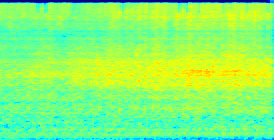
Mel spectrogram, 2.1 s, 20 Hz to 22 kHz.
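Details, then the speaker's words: 2007 Chrysler 300C 5.7 Hemi that sat 6–7 years, after fuel pump replacement and injector cleaning, on jump box: steady, even hum, no misses, stumbles or surging; now idles smoothly on all cylinders, unlike earlier stuttering. "Oh yeah, she running. She running smooth now."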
